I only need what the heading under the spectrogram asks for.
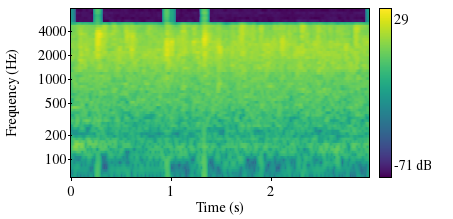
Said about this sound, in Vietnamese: Xin cộng đoàn cảm ơn cha một lần nữa. Một tràng vỗ tay.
